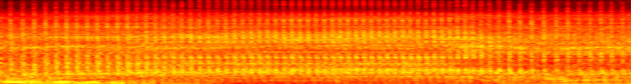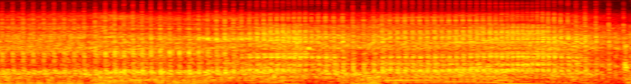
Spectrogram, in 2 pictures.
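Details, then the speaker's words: Car with an engine noise and oil warning light, engine running at the front: fast, steady metallic knock with the oil light off for now; mechanic says the piston is knocking, the engine apparently must be opened, and the head is then removed. "Só que aqui na frente ainda tem o barulhinho, ó. Pouquinha coisa. Aí tá batendo o pistão, né?"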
